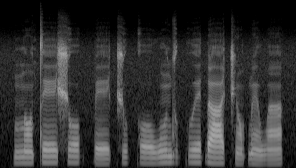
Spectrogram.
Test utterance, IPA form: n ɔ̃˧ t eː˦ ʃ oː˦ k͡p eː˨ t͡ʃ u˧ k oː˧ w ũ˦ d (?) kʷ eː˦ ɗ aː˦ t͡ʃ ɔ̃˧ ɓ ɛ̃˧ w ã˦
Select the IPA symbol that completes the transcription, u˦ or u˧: u˧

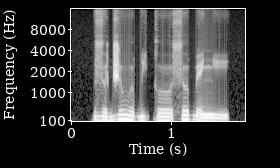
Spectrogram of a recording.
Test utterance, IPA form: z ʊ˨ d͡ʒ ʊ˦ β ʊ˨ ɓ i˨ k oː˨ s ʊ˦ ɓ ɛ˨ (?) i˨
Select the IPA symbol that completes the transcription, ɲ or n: ɲ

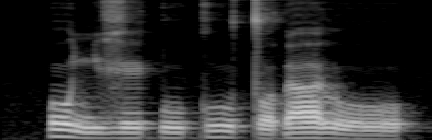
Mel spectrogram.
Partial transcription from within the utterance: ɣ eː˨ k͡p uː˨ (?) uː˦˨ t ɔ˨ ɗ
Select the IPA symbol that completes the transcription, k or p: k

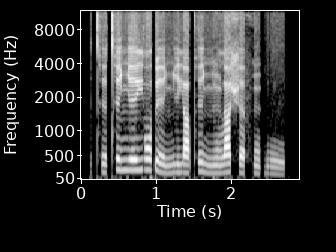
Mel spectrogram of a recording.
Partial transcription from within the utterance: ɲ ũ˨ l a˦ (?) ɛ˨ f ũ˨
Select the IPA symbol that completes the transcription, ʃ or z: ʃ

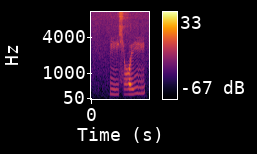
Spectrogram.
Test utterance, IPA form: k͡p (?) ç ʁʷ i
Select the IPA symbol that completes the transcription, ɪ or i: i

